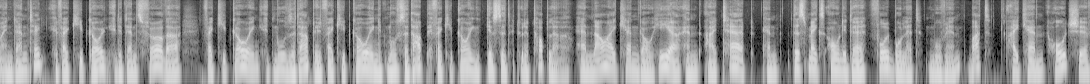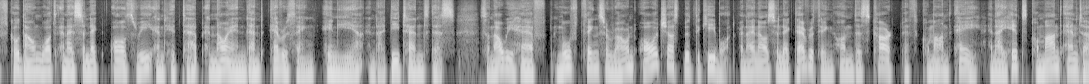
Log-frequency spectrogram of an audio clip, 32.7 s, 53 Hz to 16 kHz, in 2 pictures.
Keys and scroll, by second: 0.6 shift+super+Up, 2.9 shift+super+Up, 4.6 shift+super+Up, 8.6 Down, 9.6 super+Left, 13.6 shift+Tab, 14.4 Left, 16.4 shift+Down, 20.4 Down, 21.3 Up, 21.8 shift+Tab, 23.2 Up, 24.8 super+Return, 28.5 super+a, 32.4 super+Return.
